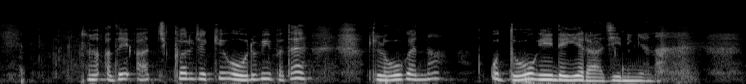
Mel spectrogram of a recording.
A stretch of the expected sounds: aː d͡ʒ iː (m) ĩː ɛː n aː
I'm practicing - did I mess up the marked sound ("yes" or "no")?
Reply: yes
